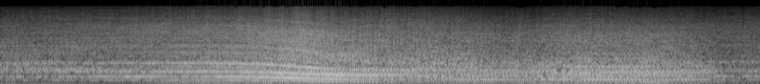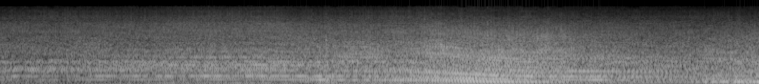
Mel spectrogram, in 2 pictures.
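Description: Race cars whoosh past close by, their engine pitch dropping sharply.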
